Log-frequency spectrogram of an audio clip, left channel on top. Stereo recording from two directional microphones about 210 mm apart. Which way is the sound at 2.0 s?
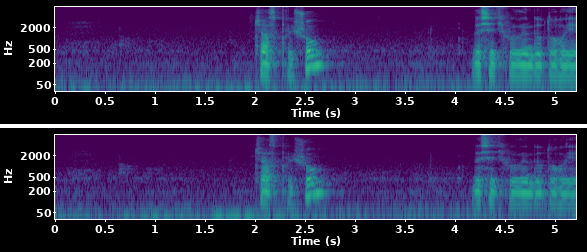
40° left (ahead or behind).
